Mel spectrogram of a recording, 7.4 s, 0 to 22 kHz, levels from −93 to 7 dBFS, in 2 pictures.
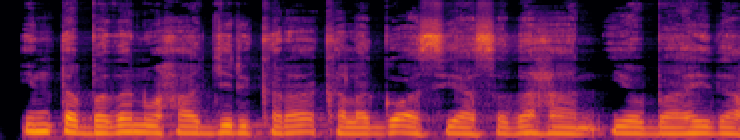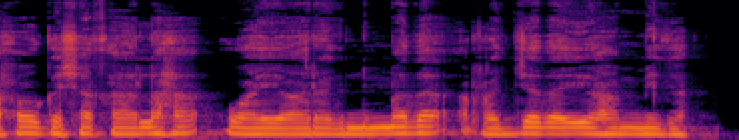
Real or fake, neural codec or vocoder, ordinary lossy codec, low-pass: real; none; none; none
